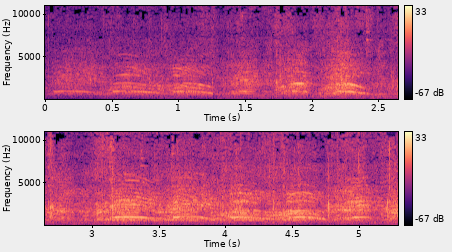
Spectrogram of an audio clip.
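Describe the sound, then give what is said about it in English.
A crowd of protesters chanting at a protest, many voices shouting in a steady, repeated rhythm that stays loud throughout and swells slightly toward the end. “So some sound there from protests.”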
